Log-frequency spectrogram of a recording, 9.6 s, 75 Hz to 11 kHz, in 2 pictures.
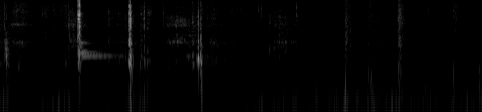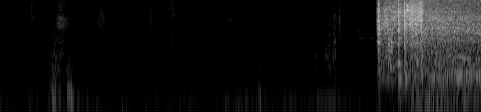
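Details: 2008-2010 Toyota Corolla 1.8L during timing chain tensioner replacement for a rattling noise; quiet clicks, then engine cranks and catches into an even idle with no rattle; normal engine start.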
